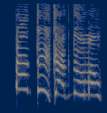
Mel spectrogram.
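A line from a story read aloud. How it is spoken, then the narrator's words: Shrieking. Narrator (Russian): взвизгнула тетушка Лавака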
